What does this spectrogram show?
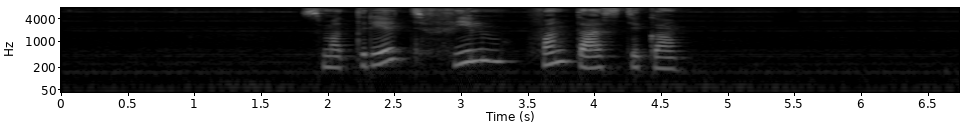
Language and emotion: Russian, neutral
